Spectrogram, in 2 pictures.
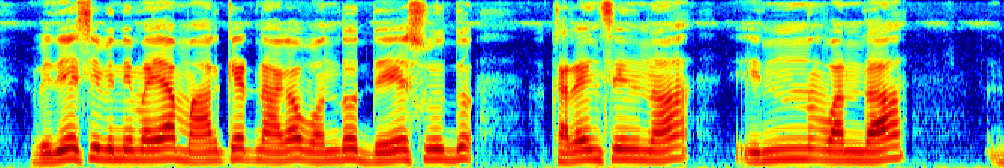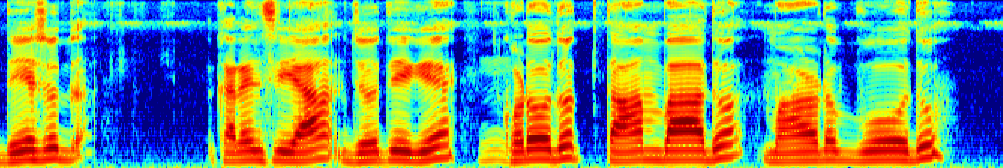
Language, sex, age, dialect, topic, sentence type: Kannada, male, 25-30, Central, banking, statement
